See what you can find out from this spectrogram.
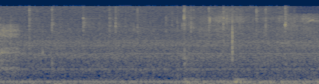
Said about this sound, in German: Das Tippen, das ihr im Hintergrund hört, liebe Hörer, das sind die beiden anderen, die sich sofort Notizen machen.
